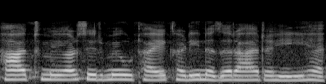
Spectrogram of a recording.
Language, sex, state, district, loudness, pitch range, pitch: Hindi, female, Chandigarh, Chandigarh, -17 LUFS, 205-220 Hz, 215 Hz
